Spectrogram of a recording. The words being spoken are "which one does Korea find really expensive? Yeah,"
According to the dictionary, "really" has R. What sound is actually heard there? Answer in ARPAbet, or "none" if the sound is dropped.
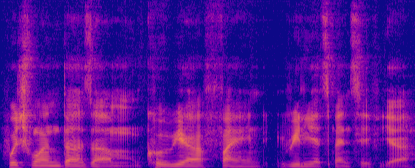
R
